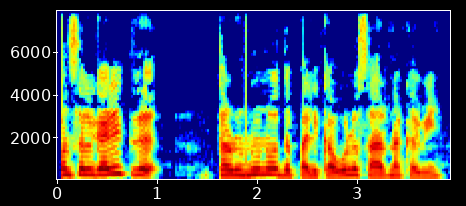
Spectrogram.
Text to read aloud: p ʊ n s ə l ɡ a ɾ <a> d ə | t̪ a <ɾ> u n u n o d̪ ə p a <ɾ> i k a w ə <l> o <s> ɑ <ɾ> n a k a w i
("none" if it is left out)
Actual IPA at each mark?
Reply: i, ɽ, l, l, s, ɾ

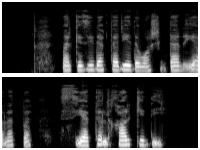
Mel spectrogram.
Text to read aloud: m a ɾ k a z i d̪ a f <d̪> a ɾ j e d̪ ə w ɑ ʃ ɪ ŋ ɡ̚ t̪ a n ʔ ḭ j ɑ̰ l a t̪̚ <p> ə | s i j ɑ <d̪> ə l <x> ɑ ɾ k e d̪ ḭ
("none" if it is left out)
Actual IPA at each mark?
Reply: t̪, p, t̪, x

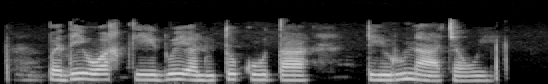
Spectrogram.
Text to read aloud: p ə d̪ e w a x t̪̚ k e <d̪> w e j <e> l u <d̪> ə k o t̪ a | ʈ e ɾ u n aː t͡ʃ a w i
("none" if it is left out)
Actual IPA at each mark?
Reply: d̪, a, t̪

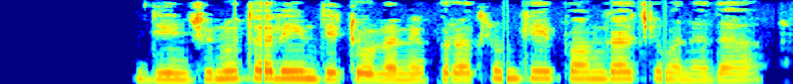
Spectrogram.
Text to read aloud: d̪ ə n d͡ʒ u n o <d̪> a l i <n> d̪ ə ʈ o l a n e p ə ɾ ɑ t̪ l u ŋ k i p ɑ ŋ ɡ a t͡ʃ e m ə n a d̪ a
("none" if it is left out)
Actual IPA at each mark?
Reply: t̪, m

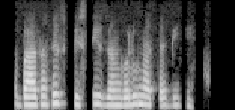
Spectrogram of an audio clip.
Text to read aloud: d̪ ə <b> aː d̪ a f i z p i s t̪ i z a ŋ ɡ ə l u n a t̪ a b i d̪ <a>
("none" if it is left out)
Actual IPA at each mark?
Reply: b, i

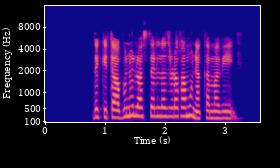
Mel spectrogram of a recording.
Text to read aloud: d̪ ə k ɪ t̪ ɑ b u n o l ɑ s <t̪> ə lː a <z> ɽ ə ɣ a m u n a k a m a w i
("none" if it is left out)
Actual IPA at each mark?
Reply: t̪, z

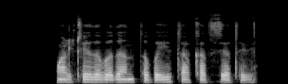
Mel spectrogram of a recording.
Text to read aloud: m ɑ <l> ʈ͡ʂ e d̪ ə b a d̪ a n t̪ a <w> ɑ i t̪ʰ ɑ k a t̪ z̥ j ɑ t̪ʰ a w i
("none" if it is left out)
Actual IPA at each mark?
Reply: l, b

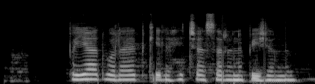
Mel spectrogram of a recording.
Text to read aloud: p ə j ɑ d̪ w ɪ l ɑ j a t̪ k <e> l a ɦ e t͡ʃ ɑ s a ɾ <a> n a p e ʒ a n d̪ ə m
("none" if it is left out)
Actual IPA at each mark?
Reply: e, a

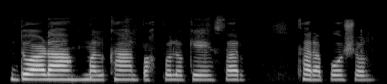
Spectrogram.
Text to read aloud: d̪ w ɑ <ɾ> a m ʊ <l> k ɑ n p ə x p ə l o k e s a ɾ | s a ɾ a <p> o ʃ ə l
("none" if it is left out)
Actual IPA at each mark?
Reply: ɽ, l, p

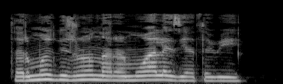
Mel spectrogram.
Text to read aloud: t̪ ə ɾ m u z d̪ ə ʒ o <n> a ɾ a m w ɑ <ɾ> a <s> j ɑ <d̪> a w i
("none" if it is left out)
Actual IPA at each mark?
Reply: n, l, z, t̪

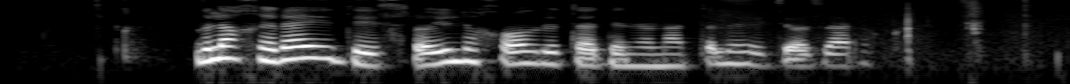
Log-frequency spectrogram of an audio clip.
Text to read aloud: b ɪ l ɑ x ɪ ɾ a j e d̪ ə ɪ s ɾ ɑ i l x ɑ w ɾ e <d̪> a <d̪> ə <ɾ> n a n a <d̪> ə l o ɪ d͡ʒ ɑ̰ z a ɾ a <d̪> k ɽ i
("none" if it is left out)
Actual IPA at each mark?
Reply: t̪, d̪, none, t̪, none

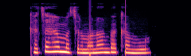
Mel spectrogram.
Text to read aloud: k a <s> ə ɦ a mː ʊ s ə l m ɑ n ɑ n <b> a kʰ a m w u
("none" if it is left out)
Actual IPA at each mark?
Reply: t͡s, b

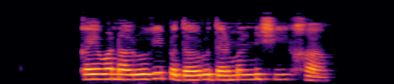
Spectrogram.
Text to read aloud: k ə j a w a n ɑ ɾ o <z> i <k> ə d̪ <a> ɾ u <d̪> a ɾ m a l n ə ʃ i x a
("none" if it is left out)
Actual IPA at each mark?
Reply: ɣ, p, ɑ, d̪

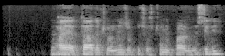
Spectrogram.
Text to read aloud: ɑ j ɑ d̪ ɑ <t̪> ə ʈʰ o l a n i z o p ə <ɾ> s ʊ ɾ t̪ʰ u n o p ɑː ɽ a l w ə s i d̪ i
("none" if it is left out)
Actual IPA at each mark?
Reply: d̪, none

